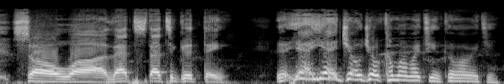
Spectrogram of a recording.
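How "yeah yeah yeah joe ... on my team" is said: higher, excited imitation of pleading friends; eager friends. Friends at Pictionary begging Joe to join, higher excited imitation. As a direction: ham up the teammates begging for him.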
